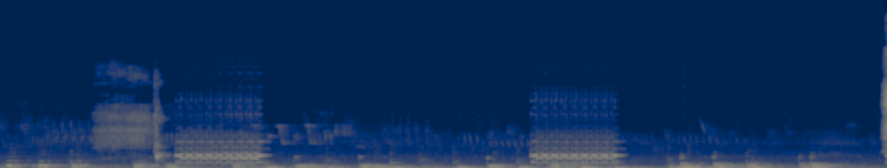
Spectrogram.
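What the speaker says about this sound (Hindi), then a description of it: "हयाती भाई की कॉल है" A mobile phone rings with a melodic electronic ringtone, two bright chiming bursts over a busy musical bed, fairly loud and continuous across the span.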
